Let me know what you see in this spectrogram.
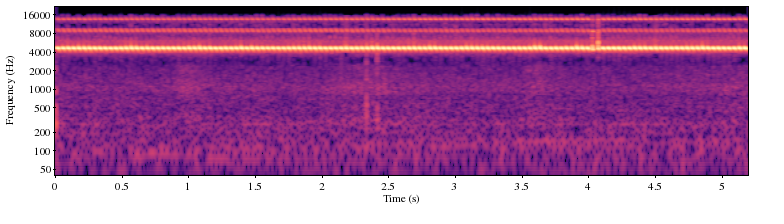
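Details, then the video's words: Eurepa marginipennis, the mottled bush cricket, giving an unbroken, steady high-pitched pulsed trill at one fixed pitch, fast and very regular throughout, with faint low background rumble. "Mottled Bush Cricket (Eurepa marginipennis) Calling"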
